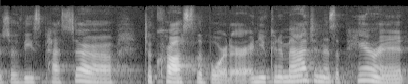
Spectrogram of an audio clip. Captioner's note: foreign language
